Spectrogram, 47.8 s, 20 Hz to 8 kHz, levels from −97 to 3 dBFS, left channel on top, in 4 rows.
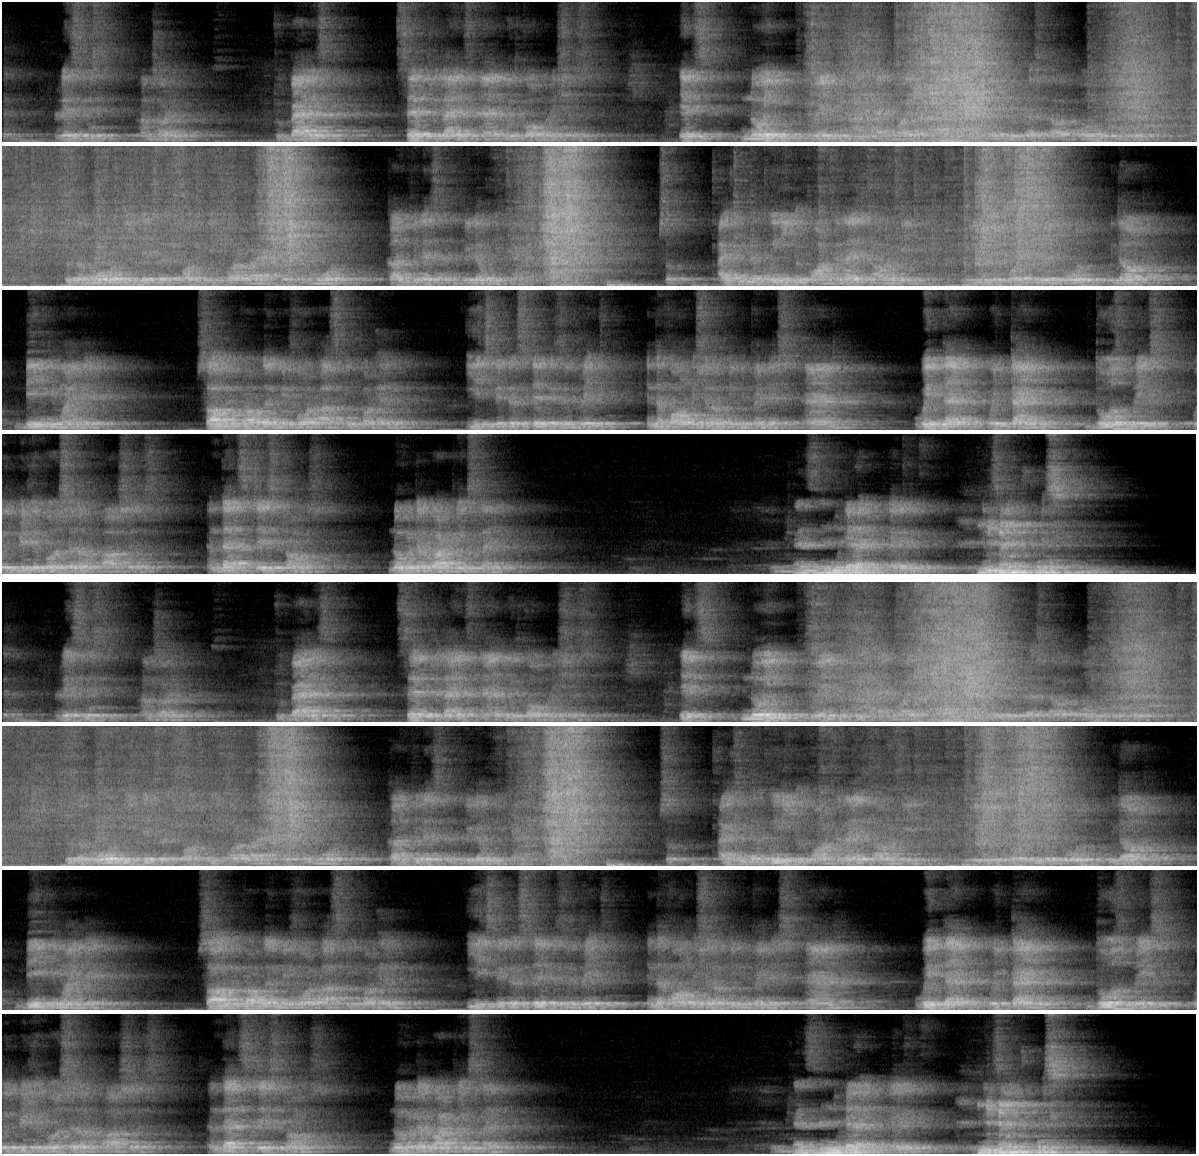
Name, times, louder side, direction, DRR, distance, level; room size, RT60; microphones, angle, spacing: voice 1, 0.5-1.0 1.4-1.8 2.7-3.2 4.0-5.8 6.8-7.0 7.4-11.6 12.5-15.3 15.8-17.2 18.5-18.7 19.1-21.1 21.5-23.4 24.0-24.8 25.9-27.9 28.5-29.9 30.3-32.3 33.0-34.3 34.7-35.5 35.8-37.4 37.9-39.0 39.7-40.8 43.5-43.7 44.2-45.1 45.4-46.3, equal, 65° left, -7 dB, 1.3 m, -26 dB
Tearing, 8.0-10.0 10.8-14.9 17.0-17.8 19.0-19.6 20.0-22.4, left 2 dB, 25° left, 0.6 m, -28 dB
voice 2, 43.7-44.4 45.4-46.8, right 1 dB, 50° right, -6 dB, 0.5 m, -21 dB
4.2 x 2.5 x 2.9 m, 1.3 s
head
